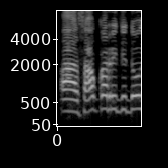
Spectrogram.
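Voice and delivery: ordinary talk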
